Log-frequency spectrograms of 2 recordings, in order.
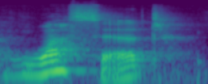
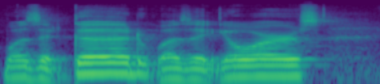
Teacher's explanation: it's not a strong Z but it is the voice sound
